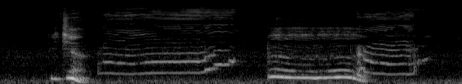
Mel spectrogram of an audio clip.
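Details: Female Pomeranian about 14 years old, which never learned to bark and meows instead, gives two long, wavering, cat-like whining cries rising and falling in pitch, greeting her returning owner after being left.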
